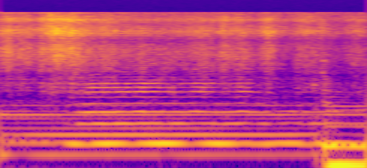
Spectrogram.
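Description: Live jazz on saxophone and upright double bass, with one long low note held for about two seconds.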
